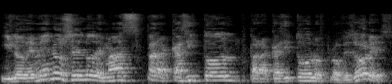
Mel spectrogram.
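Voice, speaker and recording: A man speaks at a moderate pace. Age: 60s. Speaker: university professor. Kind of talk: lecture.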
